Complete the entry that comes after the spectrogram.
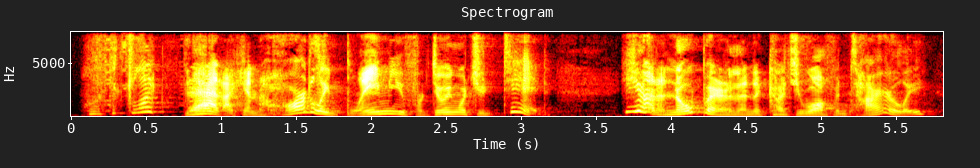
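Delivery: brash pony taking her side; emphatic pony voice. Acted. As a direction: side with her friend firmly. Dash reacts, sympathetic.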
